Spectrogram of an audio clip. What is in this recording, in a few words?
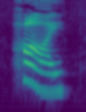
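"high", British English; PictureDictionary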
